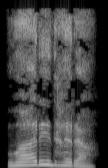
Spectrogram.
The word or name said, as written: ವರುತ್ರ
